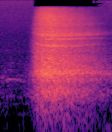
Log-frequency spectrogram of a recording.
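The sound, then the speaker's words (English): A preacher blows out one long breath to act out Jesus breathing on his disciples: a faint, airy rush that swells after a short pause and then slowly fades. “And then he does this. He breathes on them.”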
